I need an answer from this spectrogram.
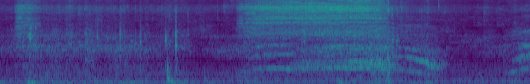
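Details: Large captive Madagascar hissing cockroach, kept as feeder stock for bearded dragons and leopard geckos, gives a loud breathy hiss lasting under a second, amid speech and the squawks of a pet Amazon parrot outdoors.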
